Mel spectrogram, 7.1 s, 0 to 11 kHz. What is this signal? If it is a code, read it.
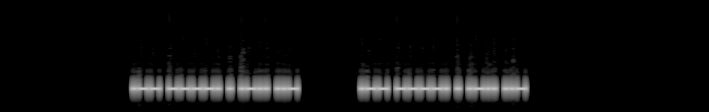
Morse code, heard as a keyed tone, about 40 wpm, 700 Hz. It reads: W9ELU W9ELU
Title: USA Call Signs - 5 Characters - Repeated 2x - 40wpm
